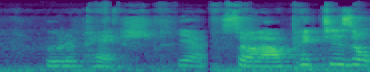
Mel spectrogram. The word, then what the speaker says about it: Budapest: a brutal fish it's budapest that's how you say it everyone says it like that but actually in hungarian the s is pronounced like shh so budapest budapest yeah so our pictures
